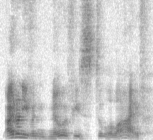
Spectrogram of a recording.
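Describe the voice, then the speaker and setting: A woman's voice: fairly low pitch, lively intonation, fairly quick, close to an everyday voice. A woman voicing an eager, sheltered young girl in a storybook, hesitant, apologetic and rambling. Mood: earnest.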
